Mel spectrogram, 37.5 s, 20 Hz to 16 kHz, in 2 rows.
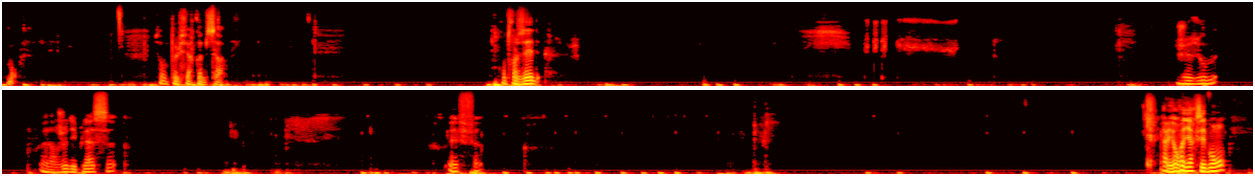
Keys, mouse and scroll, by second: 0.9 ctrl+middle click, 1.8-3.9 ctrl+shift+middle drag, 3.9 ctrl+shift+middle click, 5.4 click, 5.9-7.0 drag, 7.4 ctrl+z, 8.3 ctrl+click, 9.0 ctrl+z, 9.3 ctrl+click, 10.7 click, 11.8 shift+middle click, 12.5-14.3 shift+drag, 14.4 click, 15.0-16.2 drag, 17.2 ctrl+click, 18.0-19.1 ctrl+drag, 22.2 shift+space, 24.1 click, 24.9 click, 25.8 f, 26.3 click, 26.6-27.9 drag, 28.0-29.5 drag, 30.1 shift+space, 31.7 click, 32.2-33.5 drag, 33.6-34.7 drag, 34.7 click, 35.6 click, 36.5 ctrl+middle click.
